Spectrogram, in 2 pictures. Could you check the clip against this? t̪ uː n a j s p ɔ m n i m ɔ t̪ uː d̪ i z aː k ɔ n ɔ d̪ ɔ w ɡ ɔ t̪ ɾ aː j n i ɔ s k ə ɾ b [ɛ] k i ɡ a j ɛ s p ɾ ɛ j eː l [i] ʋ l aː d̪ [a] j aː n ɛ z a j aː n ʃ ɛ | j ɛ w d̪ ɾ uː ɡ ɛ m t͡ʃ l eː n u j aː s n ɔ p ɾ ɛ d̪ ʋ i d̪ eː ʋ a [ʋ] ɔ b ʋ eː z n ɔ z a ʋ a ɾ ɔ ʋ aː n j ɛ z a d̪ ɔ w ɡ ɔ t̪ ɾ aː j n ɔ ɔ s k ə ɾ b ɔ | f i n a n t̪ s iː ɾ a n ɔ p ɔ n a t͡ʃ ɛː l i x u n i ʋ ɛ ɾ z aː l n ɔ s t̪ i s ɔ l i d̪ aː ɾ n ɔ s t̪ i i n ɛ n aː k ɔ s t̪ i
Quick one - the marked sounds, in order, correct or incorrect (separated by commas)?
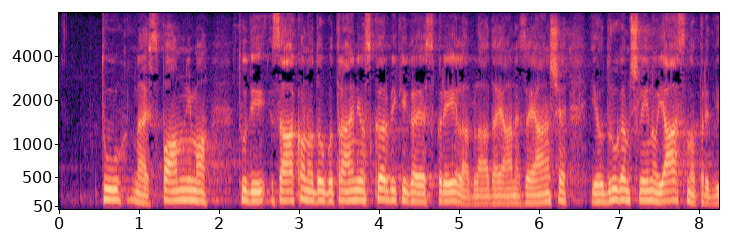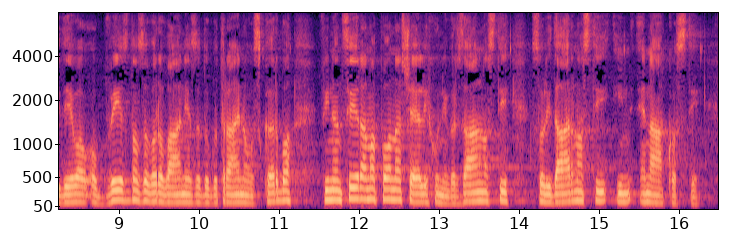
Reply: incorrect, incorrect, correct, incorrect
